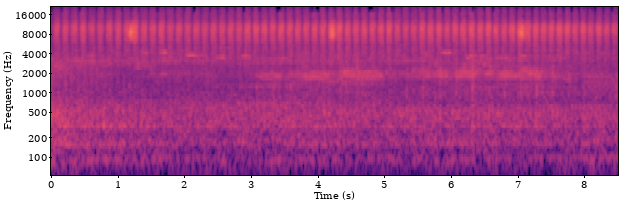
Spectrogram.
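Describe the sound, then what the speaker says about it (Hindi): Palms rubbed briskly together during an eye exercise routine, a steady continuous swishing friction close by, with no talking over it. "फिर से हथेलियों को रगड़िए।"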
